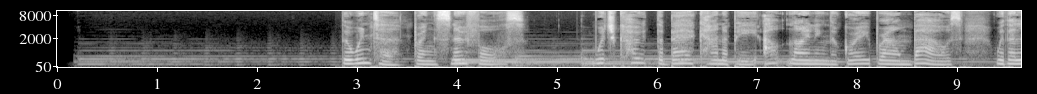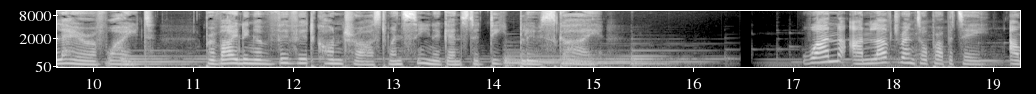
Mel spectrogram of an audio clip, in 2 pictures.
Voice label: Narration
